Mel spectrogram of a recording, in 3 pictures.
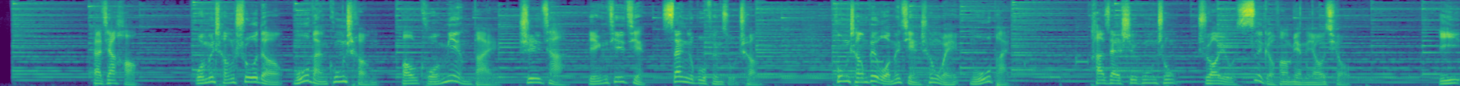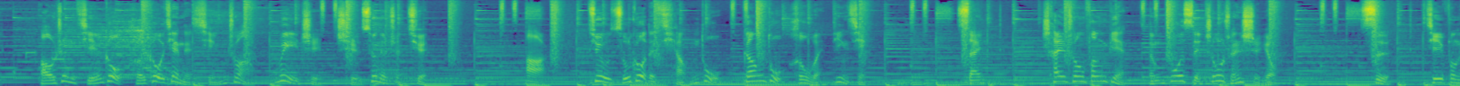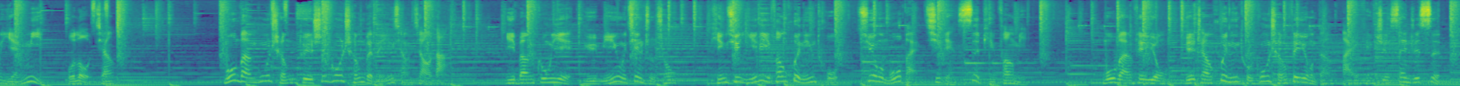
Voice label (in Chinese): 男 轻松解说; 梁模板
